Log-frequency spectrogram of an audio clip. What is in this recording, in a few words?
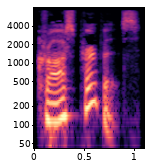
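"cross-purpose", British English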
